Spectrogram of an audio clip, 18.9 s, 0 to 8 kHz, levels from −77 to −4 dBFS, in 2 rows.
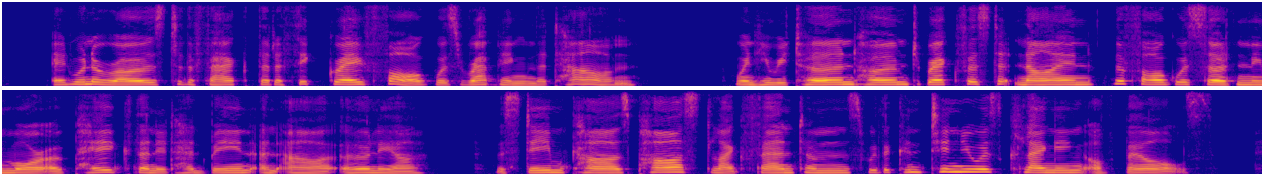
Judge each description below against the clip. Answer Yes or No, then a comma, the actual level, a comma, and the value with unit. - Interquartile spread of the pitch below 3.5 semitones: Yes, average, 2.8 semitones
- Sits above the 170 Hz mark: Yes, high, 190 Hz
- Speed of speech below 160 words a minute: Yes, average, 150 wpm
